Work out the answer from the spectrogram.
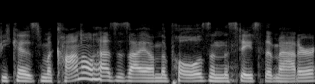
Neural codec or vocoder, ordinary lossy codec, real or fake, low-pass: none; Opus, 64 kbps; real; 7.2 kHz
